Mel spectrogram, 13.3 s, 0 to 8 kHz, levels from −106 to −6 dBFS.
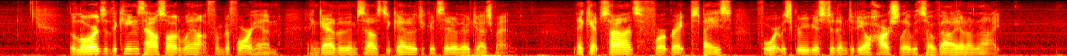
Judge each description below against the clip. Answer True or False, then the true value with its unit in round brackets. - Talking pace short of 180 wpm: False (185 wpm)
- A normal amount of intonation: False (2.0 semitones)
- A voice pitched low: True (105 Hz)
